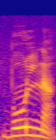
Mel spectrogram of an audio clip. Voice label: "bolanaa", Hindi; [自動/他動]しゃベる，話す; बोलना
